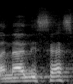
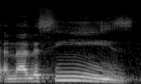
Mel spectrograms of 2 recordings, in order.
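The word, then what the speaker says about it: analyses: SES कर देता है, मगर कई लोग जिनको प्रोनाउंसिएशंस नहीं पता होती उसको एनालिसिस पढ़ते हैं, नहीं एनालिसीज, एनालिसिस, एनालिसीज, ठीक है।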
